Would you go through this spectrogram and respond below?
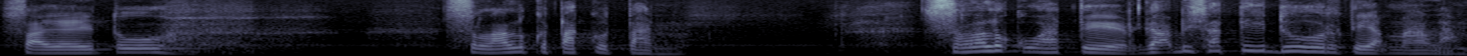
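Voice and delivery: lightly acted weepy man; mildly whimpering worried voice; imitated tearful plea. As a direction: plead as if close to tears, with halting pauses. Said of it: "Dia bicara sambil nangis".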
